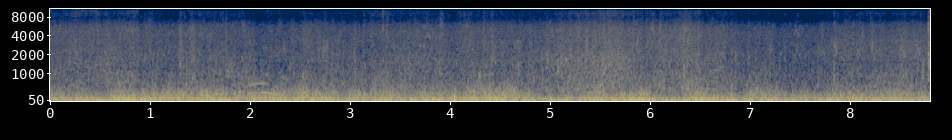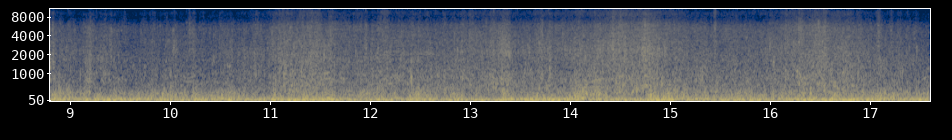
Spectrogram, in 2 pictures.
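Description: Rushing river water flows steadily over rocks.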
